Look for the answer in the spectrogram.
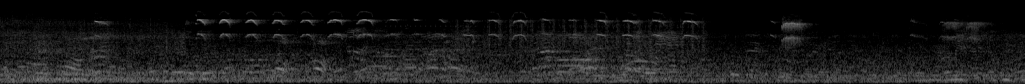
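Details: Japanese pygmy woodpecker chick close to fledging, peering from its nest hole and fed by a parent in a park on 15 May 2022. Two bursts of rapid, thin, high squeaky notes, with a faint murmur of voices behind.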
